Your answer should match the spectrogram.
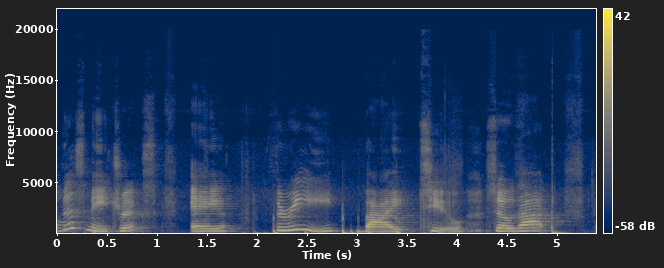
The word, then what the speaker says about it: by: this matrix a three by two so that X here we just call it a bi which is pronounce it as by so with three by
